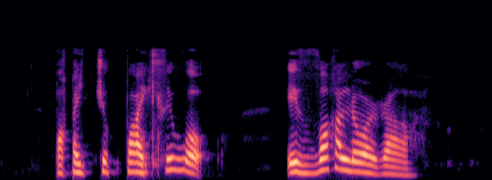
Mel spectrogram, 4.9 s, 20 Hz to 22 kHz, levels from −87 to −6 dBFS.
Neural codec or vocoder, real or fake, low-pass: codec, 16 kHz, 4 kbps, X-Codec, WavLM features, trained on Multilingual LibriSpeech; fake; 7.2 kHz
